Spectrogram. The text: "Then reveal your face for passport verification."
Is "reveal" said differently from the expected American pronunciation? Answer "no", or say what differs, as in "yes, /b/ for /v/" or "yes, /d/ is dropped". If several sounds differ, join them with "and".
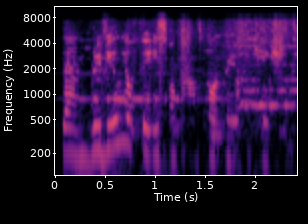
no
